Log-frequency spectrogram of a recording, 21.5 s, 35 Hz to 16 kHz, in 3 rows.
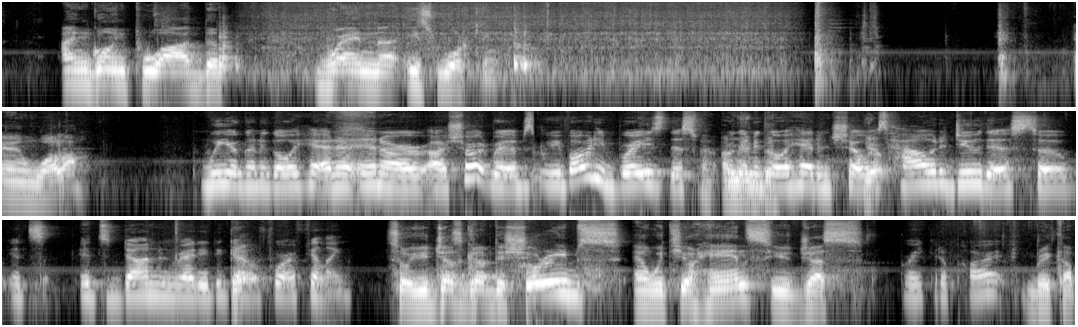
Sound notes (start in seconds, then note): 3.3 food processor grinding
